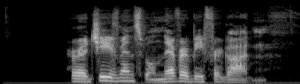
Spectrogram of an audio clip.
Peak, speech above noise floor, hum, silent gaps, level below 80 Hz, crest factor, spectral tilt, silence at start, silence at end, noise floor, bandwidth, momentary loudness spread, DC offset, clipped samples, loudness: -2 dBFS; 43 dB; none; none; -56 dBFS; 20 dB; -2 dB/octave; 0.7 s; 0.15 s; -63 dBFS; 16.5 kHz; 12 LU; under 0.1%; under 0.1%; -18 LUFS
